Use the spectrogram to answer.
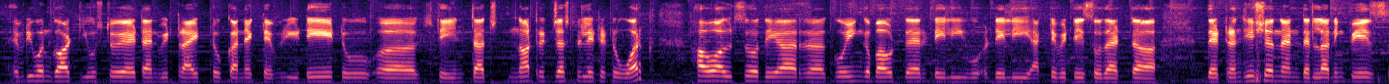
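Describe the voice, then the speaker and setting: A man from India talking about his work in a casual team meeting, with many pauses and fillers. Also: fairly high pitch, little pitch movement, a bit bright, faint music behind. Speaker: team member.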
